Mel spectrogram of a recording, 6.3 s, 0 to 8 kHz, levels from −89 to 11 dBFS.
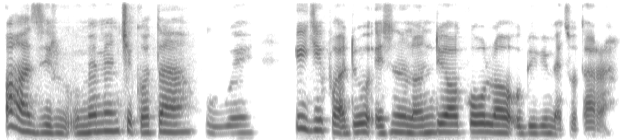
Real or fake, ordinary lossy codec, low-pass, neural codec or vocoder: fake; none; 7.2 kHz; autoencoder, 48 kHz, 128 numbers a frame, DAC-VAE, trained on Japanese speech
